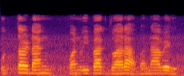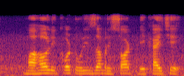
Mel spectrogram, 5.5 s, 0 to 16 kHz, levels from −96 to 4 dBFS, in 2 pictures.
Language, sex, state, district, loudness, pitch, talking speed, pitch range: Gujarati, male, Gujarat, Valsad, -18 LUFS, 145 Hz, 130 wpm, 135-155 Hz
